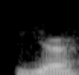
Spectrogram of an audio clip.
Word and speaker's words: ye: the past few years you should call it yeah rather than eg I got and the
